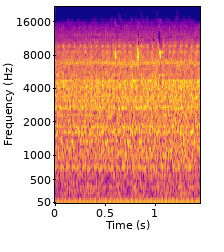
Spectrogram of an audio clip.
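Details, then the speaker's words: 2005 Pontiac Grand Prix 3800 Series III V6 idling after replacing the lower intake manifold and water pump gaskets: smooth, steady low hum with no knocks, ticks or misses and no leaks. An alternator pulley chirp was earlier quieted with lubricant. "but she's idling good sounds great everything is no leaks"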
